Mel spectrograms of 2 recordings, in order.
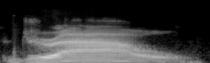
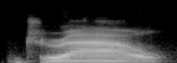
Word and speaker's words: drought: repeat it very good the pronunciation is drow drought drought drow drought okay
